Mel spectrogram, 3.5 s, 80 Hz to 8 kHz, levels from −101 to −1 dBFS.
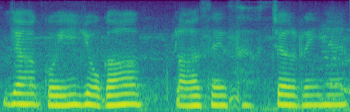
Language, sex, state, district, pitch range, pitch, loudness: Hindi, female, Chhattisgarh, Raipur, 210-230 Hz, 215 Hz, -14 LUFS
